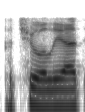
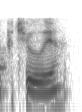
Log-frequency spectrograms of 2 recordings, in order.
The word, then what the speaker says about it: Pachulia: But the three guys that are playing, Pachulia, am I pronouncing that right? – Yep. Zaza Pachulia.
